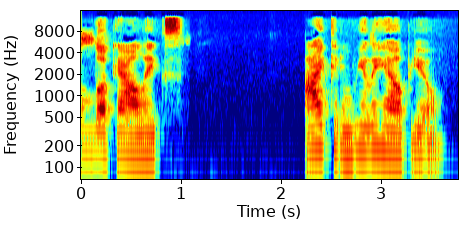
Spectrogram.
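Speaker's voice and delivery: slow, low, softened, unhurried, reassuring voice. Demonstrating how to say a line to alex, in a slow, lower-pitched voice. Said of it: "Slow your voice down and lower your pitch".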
